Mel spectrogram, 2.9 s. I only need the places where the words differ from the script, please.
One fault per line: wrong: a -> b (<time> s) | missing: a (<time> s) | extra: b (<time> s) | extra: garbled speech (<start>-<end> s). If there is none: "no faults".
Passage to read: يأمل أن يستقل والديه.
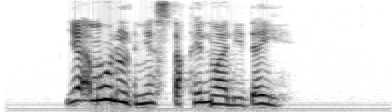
no faults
